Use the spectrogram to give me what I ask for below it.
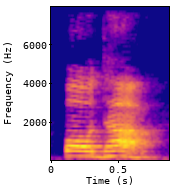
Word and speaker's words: पौधा: जब प के साथ हम औ का प्रयोग करते हैं तो ये शब्द शुद्ध होता है, और उसका शुद्ध उच्चारण होगा पौधा।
